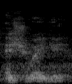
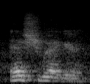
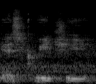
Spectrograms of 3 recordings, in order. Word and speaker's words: Eschwege: But I'm sure you can pronounce it. It was Eschwege, Eschwege. it's actually a town in Germany. Uh-huh. And when I was in the army, they called me all sorts of names, like Esqueechy, Squeechy.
